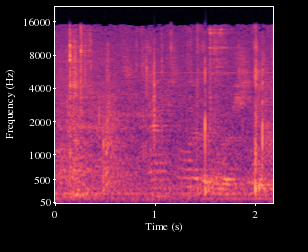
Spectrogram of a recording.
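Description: Footsteps on a hard floor, sharp evenly spaced steps about two a second, with low talk in the room behind them.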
